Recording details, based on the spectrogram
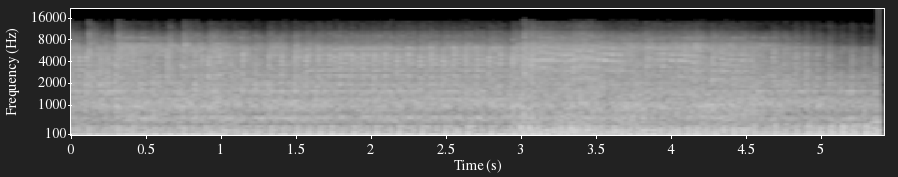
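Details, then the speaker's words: Go-kart small single-cylinder engine with newly installed torque converter, just started with choke on: steady, even idle putter with no misses or stumbles; running cleanly. "All right, here we go. So there we go, running."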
